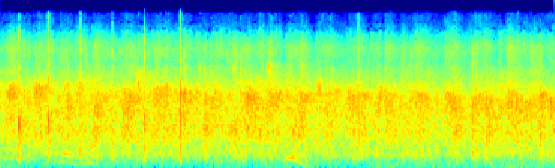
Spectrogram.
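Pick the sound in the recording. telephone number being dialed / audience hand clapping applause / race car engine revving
audience hand clapping applause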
